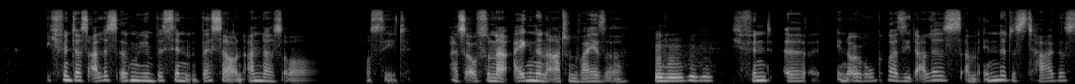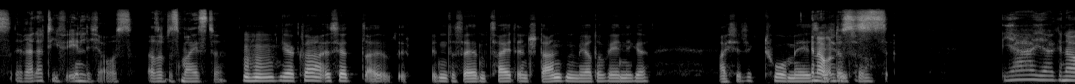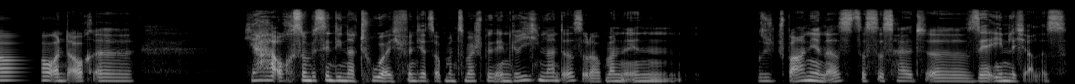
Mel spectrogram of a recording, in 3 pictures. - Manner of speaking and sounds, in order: other background noise; distorted speech; mechanical hum; unintelligible speech; static
- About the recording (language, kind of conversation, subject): German, podcast, Wie hast du dich entschieden, in eine neue Stadt zu ziehen?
